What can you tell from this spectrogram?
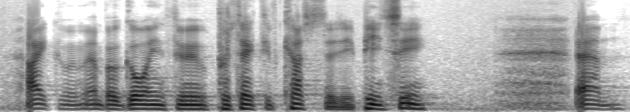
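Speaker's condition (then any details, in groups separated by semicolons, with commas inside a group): ALS; seeing doctors for multiple organic issues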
